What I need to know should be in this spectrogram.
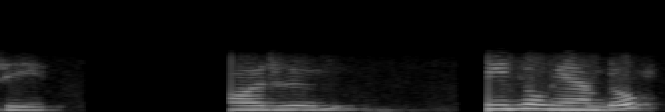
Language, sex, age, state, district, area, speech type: Hindi, female, 18-30, Madhya Pradesh, Katni, urban, conversation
